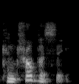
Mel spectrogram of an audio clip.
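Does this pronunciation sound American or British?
British. It is said with a British pronunciation. "but we can say controversy"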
